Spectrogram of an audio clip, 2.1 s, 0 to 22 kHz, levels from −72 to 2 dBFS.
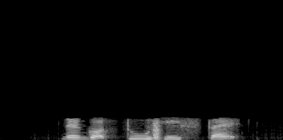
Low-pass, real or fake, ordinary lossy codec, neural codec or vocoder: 3.6 kHz; real; MP3, 16 kbps; none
